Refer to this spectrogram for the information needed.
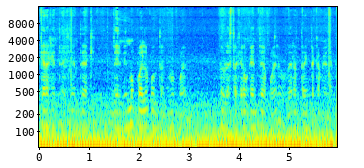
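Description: Steady low engine rumble from inside a truck cab, with a man talking throughout over the hum; no distinct window sound stands out.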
